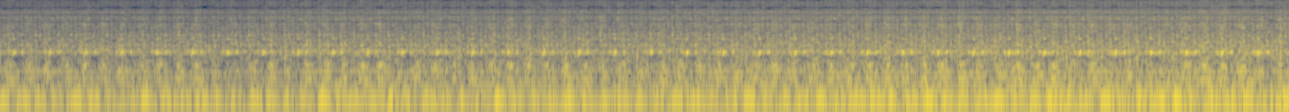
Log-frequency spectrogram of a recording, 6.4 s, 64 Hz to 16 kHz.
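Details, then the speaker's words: 1997 Ford F-350 7.3L Powerstroke diesel, 164,000 miles, warm idle, stethoscope on front pulleys: faint regular tick with thin steady ring, narrowed to one of two pulleys; traced to worn alternator bearing. "sounds like it's coming from right in here so all right so now that figured out that it's either coming from this pulley here or this pulley"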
